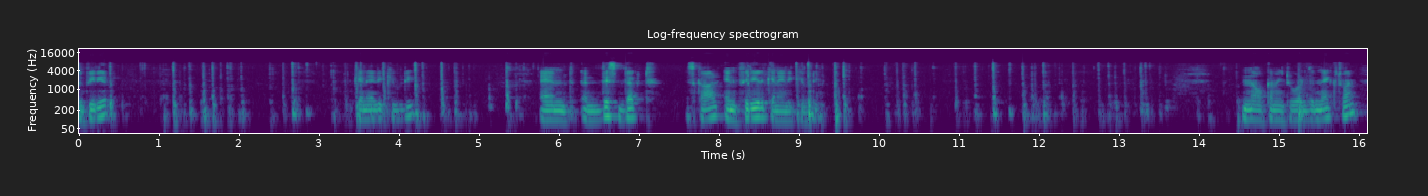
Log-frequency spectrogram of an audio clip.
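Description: Keys clatter as someone types on a computer keyboard.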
